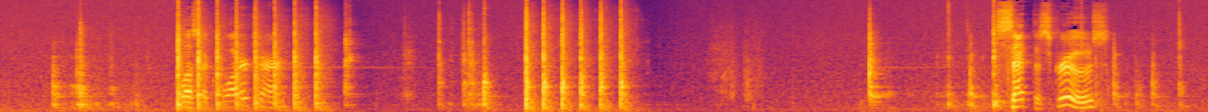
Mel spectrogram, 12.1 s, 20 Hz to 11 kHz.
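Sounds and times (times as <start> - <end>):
sharp metallic tapping on nuts: 1.8 - 3.6, 4.4 - 6.4, 8.7 - 10.2, 10.8 - 12.0.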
